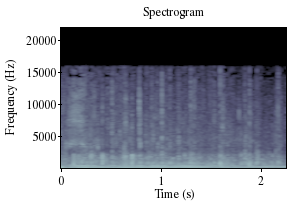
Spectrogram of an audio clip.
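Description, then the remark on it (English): A crowd applauds for Jesus one morning, a dense wash of many clapping hands at an even loudness throughout, with a sustained low musical tone humming underneath. “Come on, give Jesus a big hand this morning.”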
